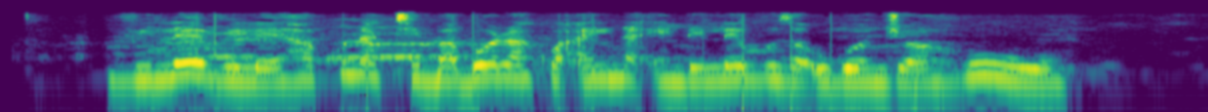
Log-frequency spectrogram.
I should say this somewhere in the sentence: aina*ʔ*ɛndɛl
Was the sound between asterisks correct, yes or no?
yes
